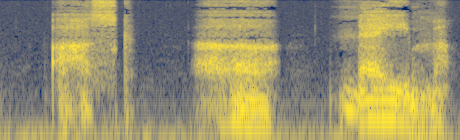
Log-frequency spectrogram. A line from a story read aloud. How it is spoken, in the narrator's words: Jack whispered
